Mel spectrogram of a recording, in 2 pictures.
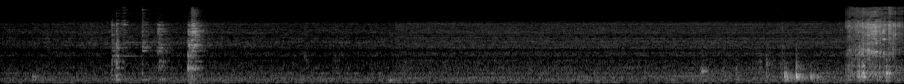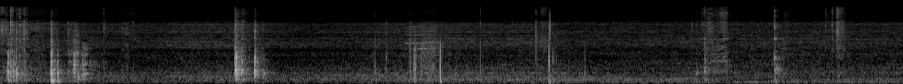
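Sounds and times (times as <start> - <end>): knocks and clatters in colander: 7.7 - 10.0.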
